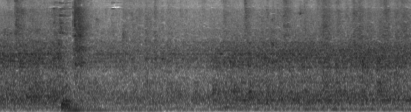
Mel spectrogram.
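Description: Borewell drilling rig's drum winch machinery running with a steady mechanical clatter, and one heavy thump about half a second in.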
